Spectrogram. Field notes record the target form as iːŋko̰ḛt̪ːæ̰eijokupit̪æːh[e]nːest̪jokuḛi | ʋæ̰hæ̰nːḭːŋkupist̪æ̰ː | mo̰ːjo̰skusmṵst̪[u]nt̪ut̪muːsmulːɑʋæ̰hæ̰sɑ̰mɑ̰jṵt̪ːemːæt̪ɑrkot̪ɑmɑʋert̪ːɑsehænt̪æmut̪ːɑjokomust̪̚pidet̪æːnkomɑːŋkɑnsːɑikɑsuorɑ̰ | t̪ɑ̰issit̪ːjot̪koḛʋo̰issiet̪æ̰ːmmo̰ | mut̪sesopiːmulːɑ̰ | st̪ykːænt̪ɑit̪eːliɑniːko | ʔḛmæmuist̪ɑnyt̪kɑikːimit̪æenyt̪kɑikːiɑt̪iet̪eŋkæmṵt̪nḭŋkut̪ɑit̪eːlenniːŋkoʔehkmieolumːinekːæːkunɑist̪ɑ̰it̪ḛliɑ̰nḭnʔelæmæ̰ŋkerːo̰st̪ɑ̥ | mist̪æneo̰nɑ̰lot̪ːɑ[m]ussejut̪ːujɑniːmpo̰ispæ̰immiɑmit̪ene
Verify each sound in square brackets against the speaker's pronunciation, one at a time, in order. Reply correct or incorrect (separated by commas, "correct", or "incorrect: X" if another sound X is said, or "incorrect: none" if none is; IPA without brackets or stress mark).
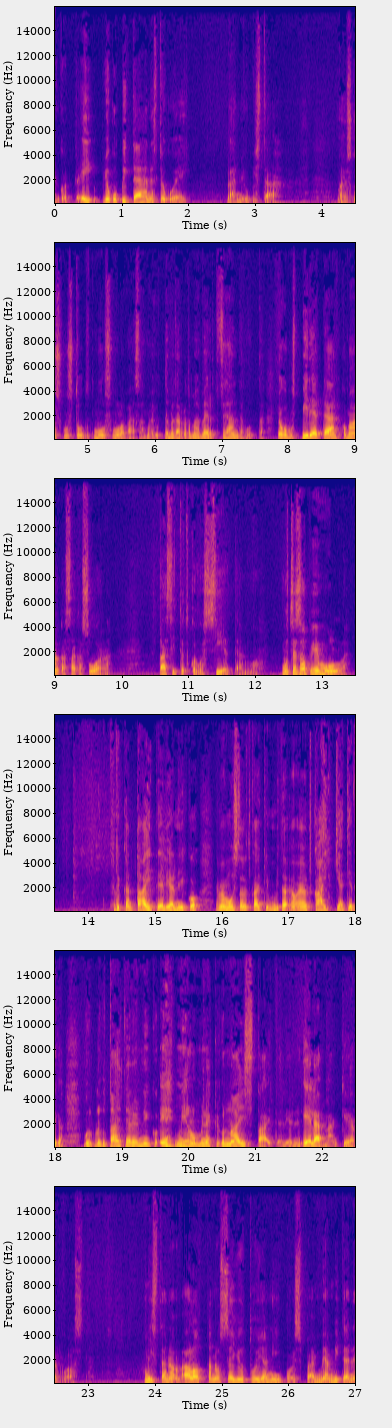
incorrect: æ, correct, incorrect: n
